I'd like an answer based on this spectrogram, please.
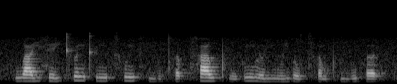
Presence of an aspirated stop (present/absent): present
